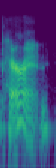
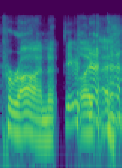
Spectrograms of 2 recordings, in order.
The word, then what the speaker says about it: Perron: ryan o'reilly and david perrin are you are you laughing i'm laughing at these pronunciations and it's david perron what podcast is this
